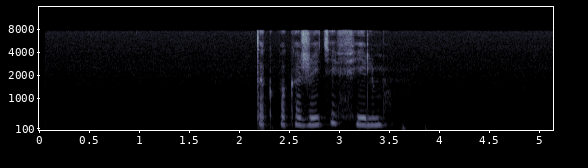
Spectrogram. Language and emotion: Russian, neutral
